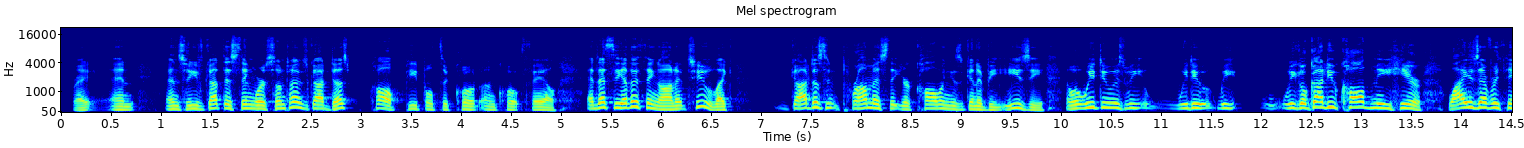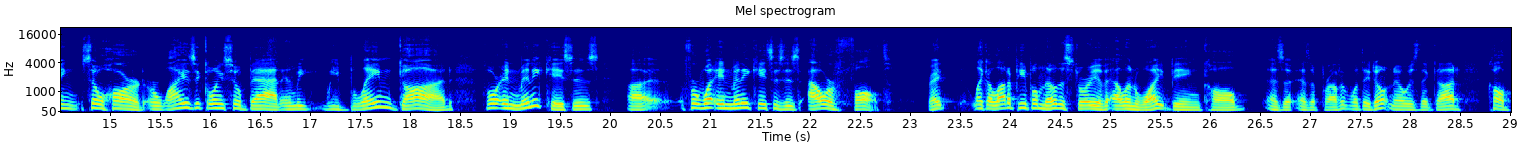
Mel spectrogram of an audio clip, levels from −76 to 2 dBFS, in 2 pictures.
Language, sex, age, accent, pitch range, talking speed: English, male, 30-49, American, 135-195 Hz, 225 wpm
